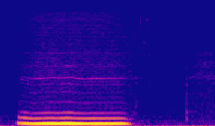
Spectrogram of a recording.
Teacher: The sound comes from between my tongue and my top teeth. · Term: voiced consonant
